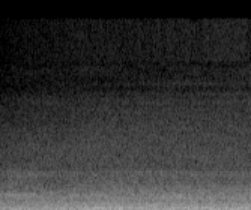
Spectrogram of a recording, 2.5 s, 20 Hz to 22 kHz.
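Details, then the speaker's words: 2003–2009 Chevrolet Kodiak/GMC Topkick: HVAC blower keeps blasting at the same high speed with the key out and HVAC off, a loud steady rush of air that never changes; failed blower motor resistor (GM 12135104), fixed by replacing it. "weird thing is it's off the key is out of the the ignition no change and fluctuation and the HVAC or the AC or heat is off you guys can probably hear just how loud this blower motor is"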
